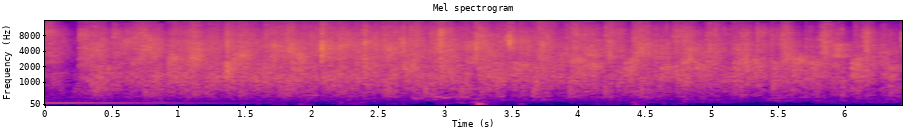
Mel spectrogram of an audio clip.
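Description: Audience applauding steadily at the end of a song, with the low note of the final acoustic guitar chord ringing under it for the first second and a half.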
